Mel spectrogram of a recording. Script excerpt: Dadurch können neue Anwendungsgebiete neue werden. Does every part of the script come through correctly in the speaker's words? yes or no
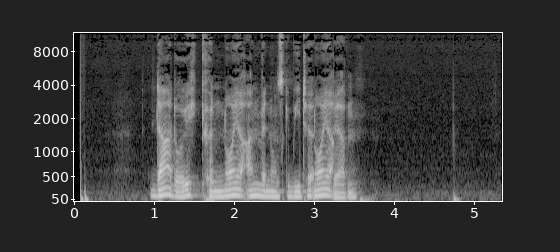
yes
